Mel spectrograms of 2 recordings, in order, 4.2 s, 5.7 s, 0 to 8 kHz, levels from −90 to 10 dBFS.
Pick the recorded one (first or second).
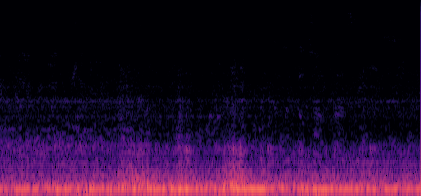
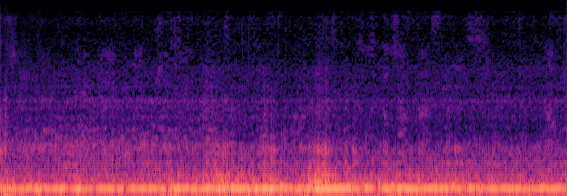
first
